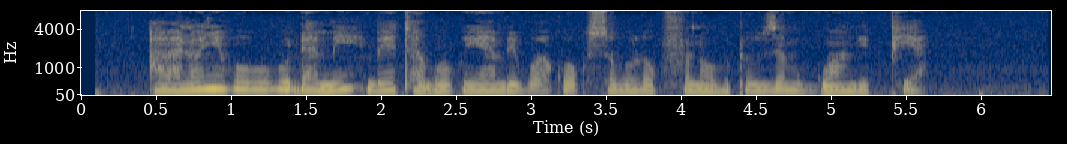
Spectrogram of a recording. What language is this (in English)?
Ganda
